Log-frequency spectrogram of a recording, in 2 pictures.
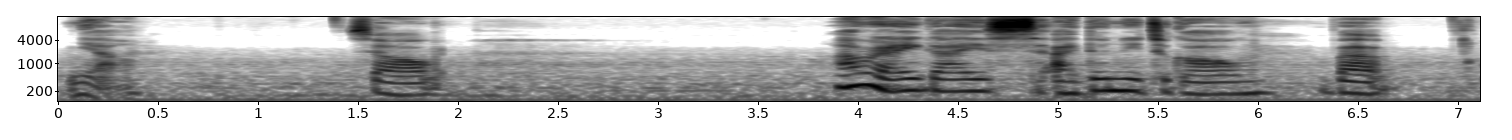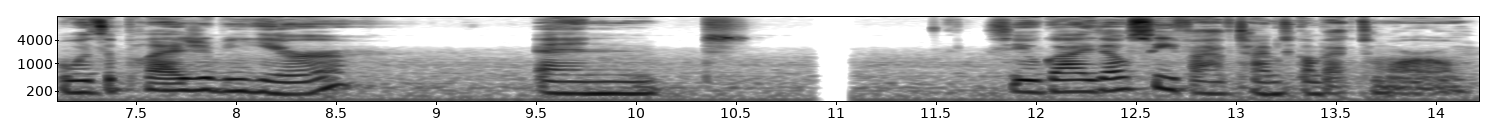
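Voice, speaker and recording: Woman in her thirties, life coach, emphatic and direct, lowish gravelly voice. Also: fairly even intonation, slow pace, long pauses. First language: Portuguese. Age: 30s. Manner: emphatic, direct, repetitive second-person urging. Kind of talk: motivational livestream talk. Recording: noisy background.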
